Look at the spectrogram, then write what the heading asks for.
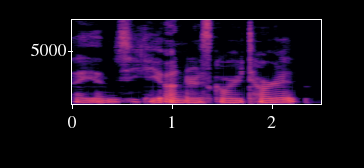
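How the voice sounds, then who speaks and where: A woman with a dark, mellow tone talks at a medium pitch and a fairly slow pace, in a dry, close sound with no echo. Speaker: streamer. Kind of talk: live stream chat. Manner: animated.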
